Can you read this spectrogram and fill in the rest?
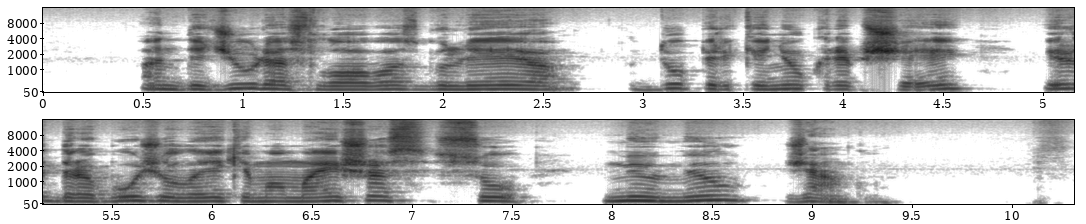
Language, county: Lithuanian, Vilnius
